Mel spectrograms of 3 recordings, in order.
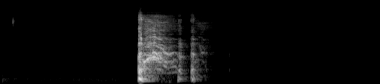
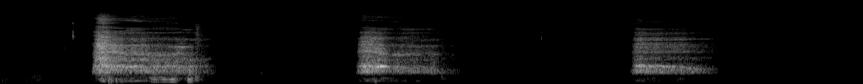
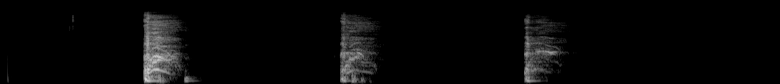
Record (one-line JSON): {"cough_length": "3.8 s", "cough_amplitude": 32763, "cough_signal_mean_std_ratio": 0.22, "exhalation_length": "8.6 s", "exhalation_amplitude": 10785, "exhalation_signal_mean_std_ratio": 0.38, "three_cough_length": "7.8 s", "three_cough_amplitude": 27968, "three_cough_signal_mean_std_ratio": 0.2, "survey_phase": "beta (2021-08-13 to 2022-03-07)", "age": "65+", "gender": "Male", "wearing_mask": "No", "symptom_none": true, "smoker_status": "Never smoked", "respiratory_condition_asthma": false, "respiratory_condition_other": false, "recruitment_source": "REACT", "submission_delay": "2 days", "covid_test_result": "Negative", "covid_test_method": "RT-qPCR"}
